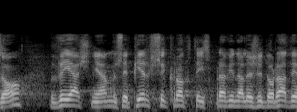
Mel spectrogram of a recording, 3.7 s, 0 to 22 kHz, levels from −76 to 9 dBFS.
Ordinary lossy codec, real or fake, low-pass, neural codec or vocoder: none; fake; 7.2 kHz; codec, 44.1 kHz, 7.8 kbps, Pupu-Codec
